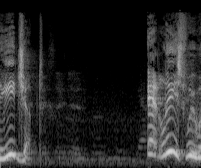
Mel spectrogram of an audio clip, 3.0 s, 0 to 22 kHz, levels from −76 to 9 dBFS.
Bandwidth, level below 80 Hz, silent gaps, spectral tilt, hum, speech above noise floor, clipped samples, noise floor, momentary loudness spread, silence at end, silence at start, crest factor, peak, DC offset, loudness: 17 kHz; -66 dBFS; none; -2 dB/octave; none; 37 dB; under 0.1%; -50 dBFS; 23 LU; 0 s; 0 s; 16 dB; 0 dBFS; under 0.1%; -13 LUFS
